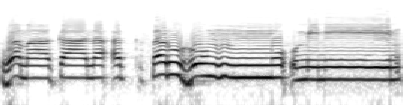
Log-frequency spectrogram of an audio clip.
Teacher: मीम साकिन के बाद मीम है, यहाँ पर इदगाम शफवी होगा, यानी गुन्ना करेंगे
